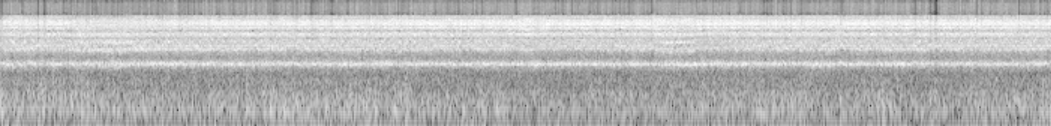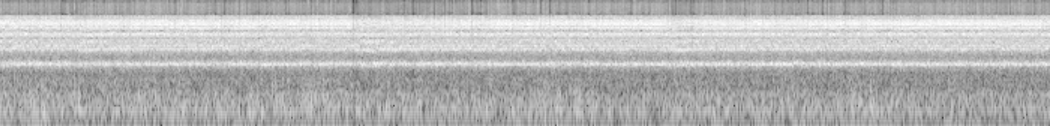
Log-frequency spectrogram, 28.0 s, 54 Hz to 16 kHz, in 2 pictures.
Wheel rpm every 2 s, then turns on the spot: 230, 230, 230, 230, 230, 230, 240, 230, 230, 230, 230, 230, 230, 230.
none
